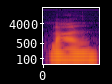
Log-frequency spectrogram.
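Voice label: "lan", pinyin, Mandarin Chinese, first tone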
